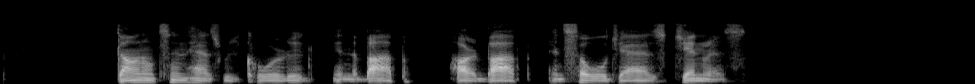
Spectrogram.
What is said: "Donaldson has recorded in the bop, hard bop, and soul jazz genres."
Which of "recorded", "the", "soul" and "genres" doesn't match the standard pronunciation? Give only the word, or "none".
genres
